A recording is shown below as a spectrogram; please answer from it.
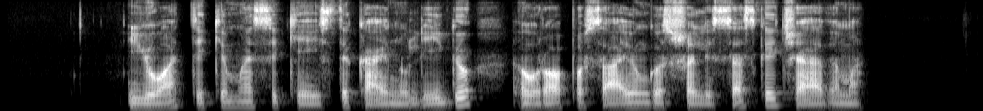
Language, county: Lithuanian, Kaunas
